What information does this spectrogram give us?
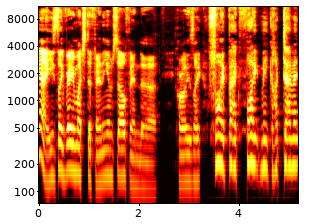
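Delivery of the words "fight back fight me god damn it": put-on pitched-up British accent. Describing how Carly reacts when Sam won't fight; Carly in a British accent. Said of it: "It's a good accent".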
